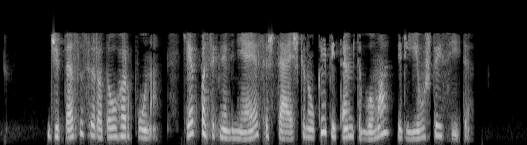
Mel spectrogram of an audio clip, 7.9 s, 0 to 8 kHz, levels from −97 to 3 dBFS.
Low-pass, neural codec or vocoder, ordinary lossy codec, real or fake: 7.2 kHz; none; AAC, 16 kbps; real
